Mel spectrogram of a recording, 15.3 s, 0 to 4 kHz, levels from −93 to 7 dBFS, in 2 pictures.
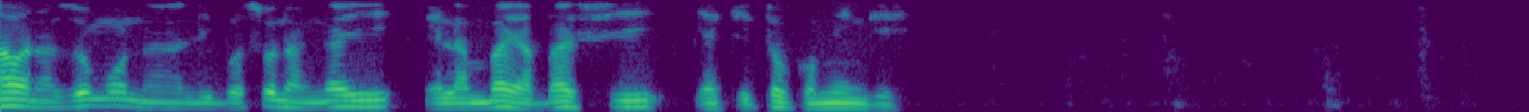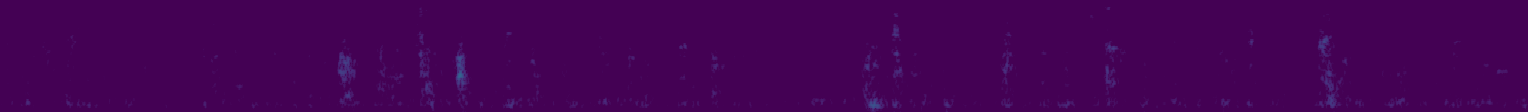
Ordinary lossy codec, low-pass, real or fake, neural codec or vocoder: Opus, 24 kbps; 3.6 kHz; real; none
